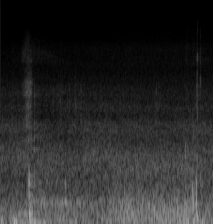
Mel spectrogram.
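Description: Wind buffeting the camera microphone: a steady low rumble, with one short knock about a quarter of a second in.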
